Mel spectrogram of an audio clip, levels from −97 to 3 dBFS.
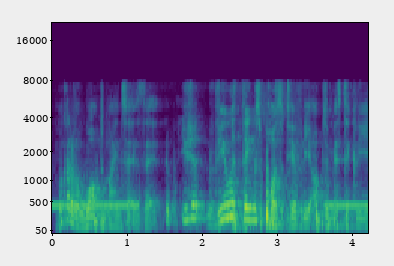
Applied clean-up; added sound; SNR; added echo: none; Telephone; 11 dB; reverberation time 0.5 s.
